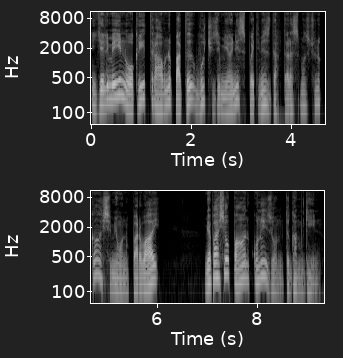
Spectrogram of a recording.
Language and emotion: Kashmiri, sad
